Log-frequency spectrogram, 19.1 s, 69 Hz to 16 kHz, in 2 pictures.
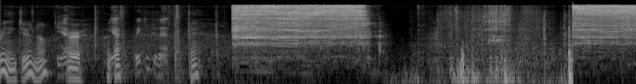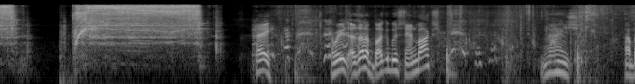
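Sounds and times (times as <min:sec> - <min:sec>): circular saw cutting wood: 0:03.5 - 0:05.8, 0:08.6 - 0:10.0, 0:10.6 - 0:12.9.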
